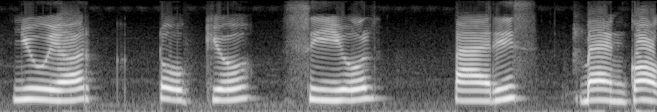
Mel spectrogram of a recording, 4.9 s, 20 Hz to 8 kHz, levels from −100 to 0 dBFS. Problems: constant background noise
